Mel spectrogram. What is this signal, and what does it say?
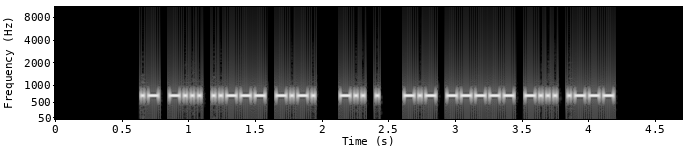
Morse code, heard as a keyed tone, about 46 wpm, 700 Hz. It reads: AB2C DE K0BJ
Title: USA Callsign DE Callsign - 4 Characters - 45wpm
